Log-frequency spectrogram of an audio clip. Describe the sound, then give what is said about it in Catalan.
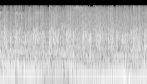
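A standing audience applauding: dense, loud, continuous clapping that holds steady for the whole moment. “És que, a veure, drets aplaudint, ara deixo.”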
